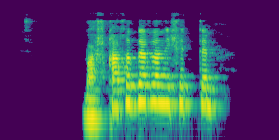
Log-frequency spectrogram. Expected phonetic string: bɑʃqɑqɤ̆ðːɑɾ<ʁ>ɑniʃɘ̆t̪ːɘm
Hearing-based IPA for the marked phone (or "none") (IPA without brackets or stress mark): ð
